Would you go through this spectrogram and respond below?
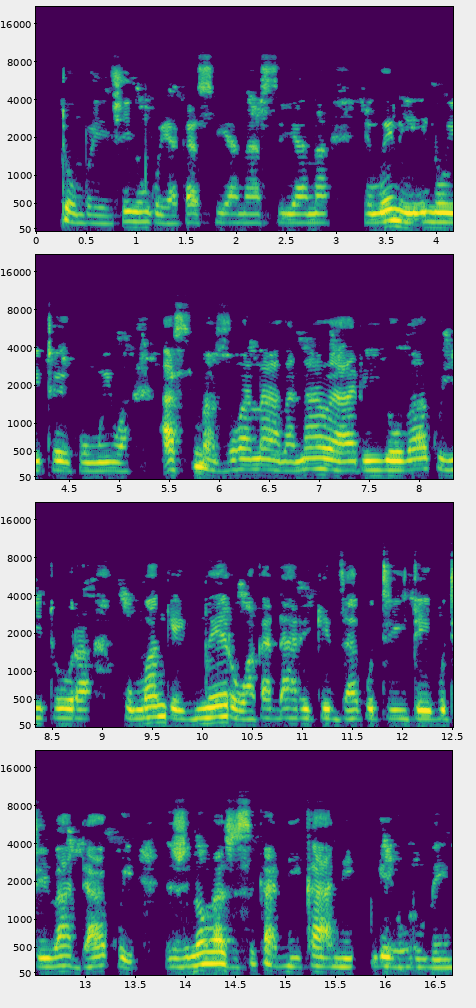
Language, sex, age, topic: Ndau, female, 25-35, health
